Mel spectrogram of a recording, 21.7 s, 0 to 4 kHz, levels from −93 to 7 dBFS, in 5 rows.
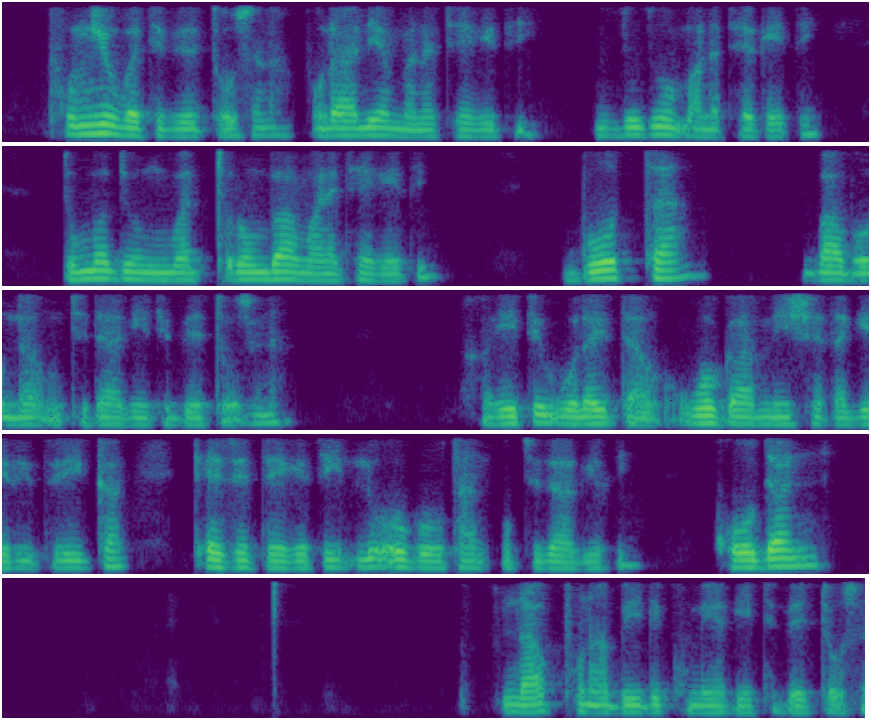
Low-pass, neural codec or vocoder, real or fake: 3.6 kHz; codec, 16 kHz, 1.1 kbps, Voila-Tokenizer; fake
